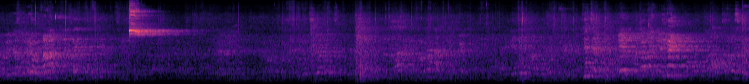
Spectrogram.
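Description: Feet scuff and thud on a padded mat.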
